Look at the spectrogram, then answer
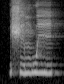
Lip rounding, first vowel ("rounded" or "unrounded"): unrounded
